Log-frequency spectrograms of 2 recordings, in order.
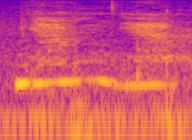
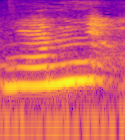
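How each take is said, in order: First: Soft unvoiced whisper to a baby. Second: Laughing. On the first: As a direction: breathe it in a playful whisper. Feeding baby, then whispered. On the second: Acted. Feeding baby, laughing.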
